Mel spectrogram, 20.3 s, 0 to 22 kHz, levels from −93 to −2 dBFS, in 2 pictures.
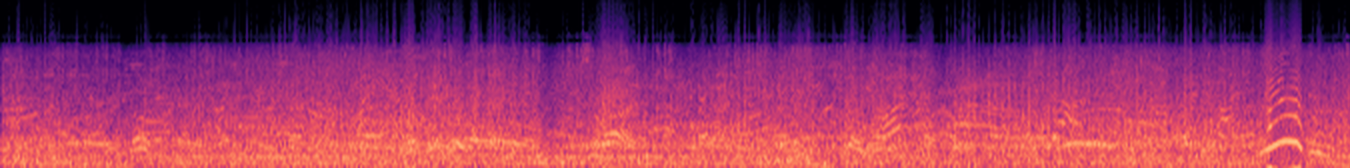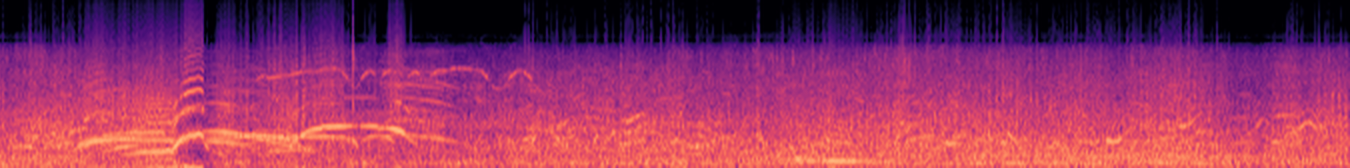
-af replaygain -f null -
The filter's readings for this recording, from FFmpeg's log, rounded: track_gain = +4.5 dB
track_peak = 0.268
